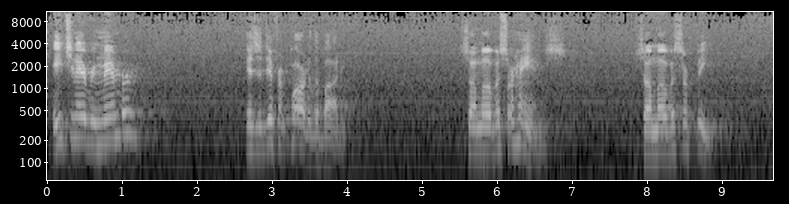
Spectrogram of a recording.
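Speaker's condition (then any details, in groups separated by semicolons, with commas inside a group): No condition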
